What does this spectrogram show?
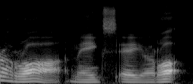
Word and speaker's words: ر: Ra is pronounced by putting the tip of the tongue against the front of the hard palate while rolling out air.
